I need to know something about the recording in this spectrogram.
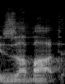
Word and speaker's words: Sabat: people it just became sabath be it should be zabat S z- B- a t but it just became sabath at some point and I joked that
